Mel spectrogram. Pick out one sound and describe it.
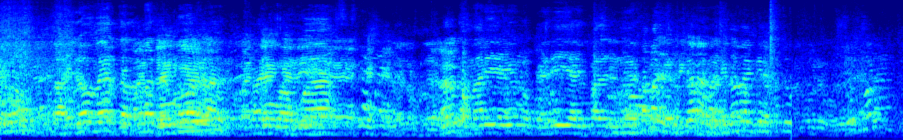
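A middle-aged man speaks loudly and with animation close by.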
